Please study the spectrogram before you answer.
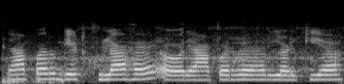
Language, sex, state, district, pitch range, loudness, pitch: Hindi, male, Maharashtra, Gondia, 220-235 Hz, -15 LUFS, 225 Hz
